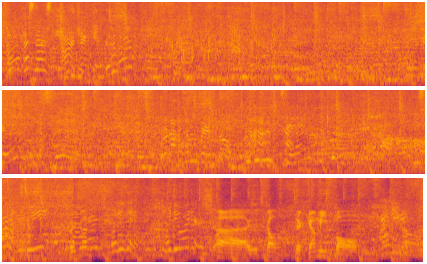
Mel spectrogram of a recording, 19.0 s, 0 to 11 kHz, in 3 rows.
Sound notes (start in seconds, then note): 9.8 laughing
